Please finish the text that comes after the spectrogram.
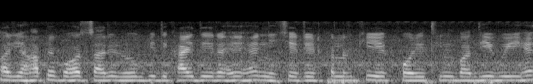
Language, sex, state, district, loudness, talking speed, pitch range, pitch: Hindi, female, Chhattisgarh, Korba, -17 LUFS, 225 wpm, 180-190 Hz, 185 Hz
